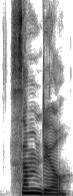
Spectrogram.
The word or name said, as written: somedeal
